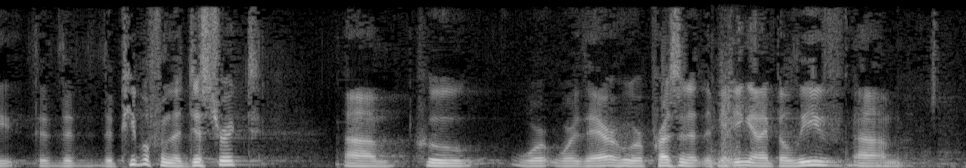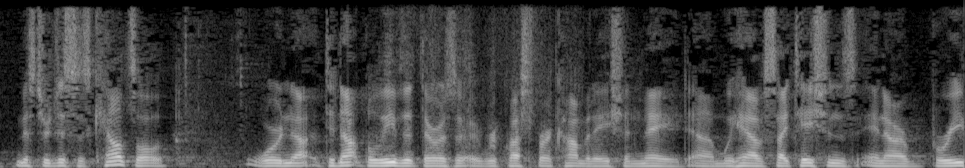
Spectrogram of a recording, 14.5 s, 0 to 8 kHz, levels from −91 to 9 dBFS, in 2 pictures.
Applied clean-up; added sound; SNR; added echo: neural separator model SepFormer DNS4.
